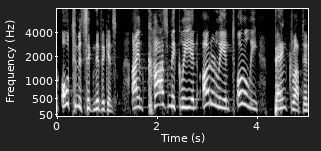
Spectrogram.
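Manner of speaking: high, loud lament of total loss; impassioned preacher voicing despair; anguished cry. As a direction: cry out as one utterly forsaken. Voices Jesus forsaken on cross.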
